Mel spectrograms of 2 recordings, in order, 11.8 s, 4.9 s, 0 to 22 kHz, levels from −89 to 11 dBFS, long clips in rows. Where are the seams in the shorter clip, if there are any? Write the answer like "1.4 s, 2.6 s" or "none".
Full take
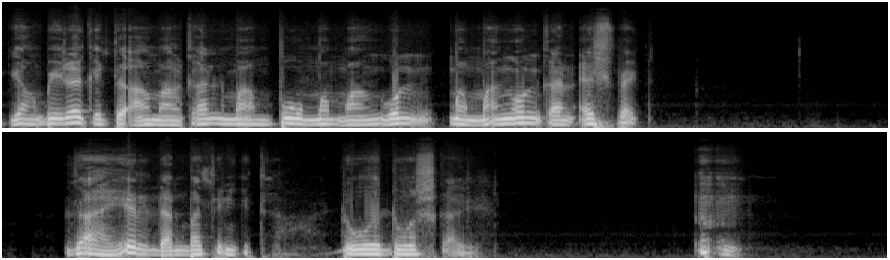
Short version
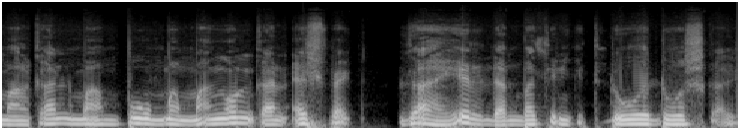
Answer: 1.1 s, 2.5 s, 3.9 s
